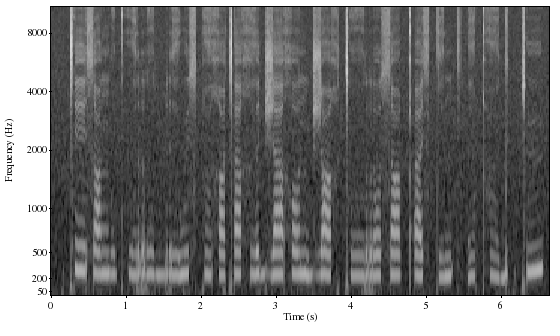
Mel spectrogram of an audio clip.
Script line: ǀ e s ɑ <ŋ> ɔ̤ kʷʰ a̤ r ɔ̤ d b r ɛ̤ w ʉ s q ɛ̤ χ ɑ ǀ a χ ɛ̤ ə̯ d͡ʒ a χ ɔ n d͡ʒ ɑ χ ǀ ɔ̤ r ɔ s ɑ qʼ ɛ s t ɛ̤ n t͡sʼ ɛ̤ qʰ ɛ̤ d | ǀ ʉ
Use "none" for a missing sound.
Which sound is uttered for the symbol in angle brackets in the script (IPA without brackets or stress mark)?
ŋ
